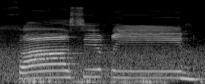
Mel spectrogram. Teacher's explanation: یا مدہ کو ایک الف دو حرکات کے برابر لمبا کر کے پڑھنا ہے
